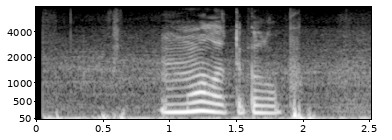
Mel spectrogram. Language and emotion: Russian, neutral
